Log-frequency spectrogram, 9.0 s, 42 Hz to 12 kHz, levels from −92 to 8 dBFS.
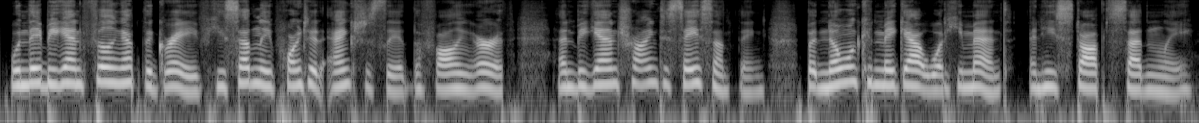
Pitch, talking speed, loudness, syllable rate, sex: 220 Hz, 225 wpm, -19 LUFS, 6.2 syllables/s, female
